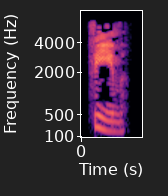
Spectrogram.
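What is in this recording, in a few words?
"theme", US English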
